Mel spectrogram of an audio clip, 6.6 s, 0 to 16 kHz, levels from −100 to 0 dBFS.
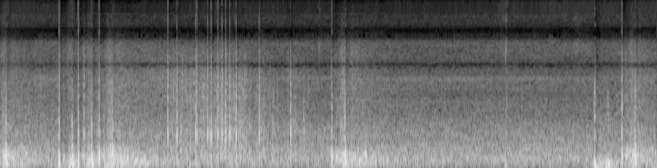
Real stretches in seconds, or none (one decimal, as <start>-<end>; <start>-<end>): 0.0-1.2; 5.1-5.6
